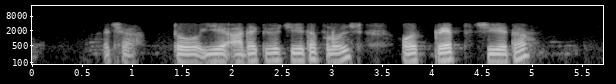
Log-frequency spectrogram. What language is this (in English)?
Hindi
